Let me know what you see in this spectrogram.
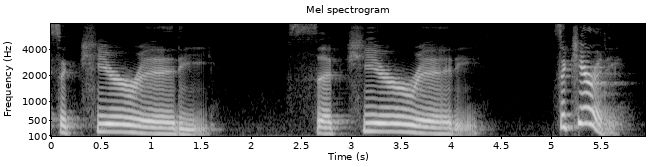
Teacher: Use a short, relaxed I for the I and a long, tense E for the ending Y.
